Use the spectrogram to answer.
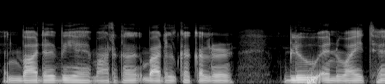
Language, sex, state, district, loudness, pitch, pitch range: Hindi, male, Arunachal Pradesh, Papum Pare, -17 LUFS, 95 Hz, 90-95 Hz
